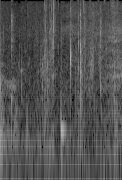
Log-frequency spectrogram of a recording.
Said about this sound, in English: Um, I just have a sip of water.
